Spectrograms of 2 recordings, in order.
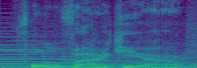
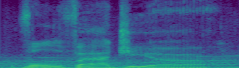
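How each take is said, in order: First: The name is said with a deliberately altered pronunciation. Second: The name is said with its standard pronunciation. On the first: The speaker calls it wrong. "I elect to purposefully mis mispronounce it" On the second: The speaker calls it right. "According to the Japanese pronunciation, this is actually called"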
